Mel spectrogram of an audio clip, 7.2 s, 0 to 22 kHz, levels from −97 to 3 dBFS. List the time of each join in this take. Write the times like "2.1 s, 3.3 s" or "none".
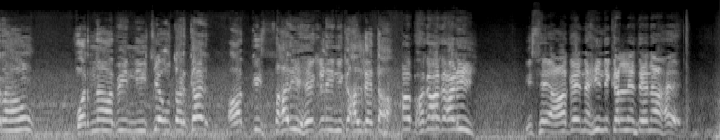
4.0 s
